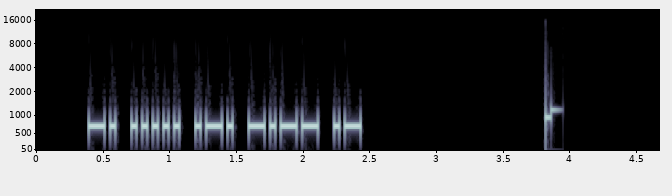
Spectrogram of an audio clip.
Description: Morse code, heard as a keyed tone, about 30 wpm, 700 Hz. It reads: N5RYA
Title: USA Call Signs - 5 Characters - 3x Character Spacing - 30wpm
